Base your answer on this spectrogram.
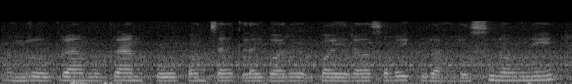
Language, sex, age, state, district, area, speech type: Nepali, female, 45-60, West Bengal, Darjeeling, rural, spontaneous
